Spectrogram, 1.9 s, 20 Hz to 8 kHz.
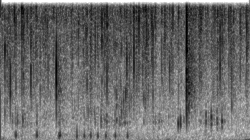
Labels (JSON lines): {"label": "biophony, damselfish", "recorder": "SoundTrap 500"}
